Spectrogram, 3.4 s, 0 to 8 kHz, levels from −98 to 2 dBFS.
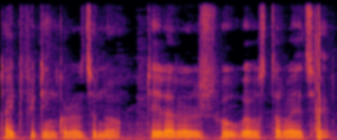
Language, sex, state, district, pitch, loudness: Bengali, male, Tripura, West Tripura, 145 Hz, -26 LUFS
